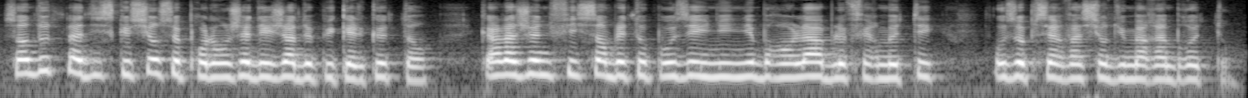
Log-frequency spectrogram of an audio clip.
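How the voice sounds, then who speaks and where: A woman narrates a classic novel in a calm, measured audiobook reading. Her voice sits fairly high but sounds mellow and soft-edged. She lifts it a little when the characters speak. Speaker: audiobook reader.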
